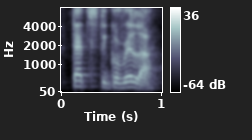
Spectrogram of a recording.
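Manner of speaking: ordinary talk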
